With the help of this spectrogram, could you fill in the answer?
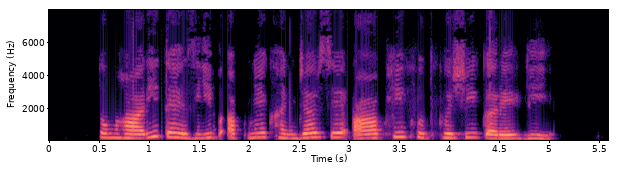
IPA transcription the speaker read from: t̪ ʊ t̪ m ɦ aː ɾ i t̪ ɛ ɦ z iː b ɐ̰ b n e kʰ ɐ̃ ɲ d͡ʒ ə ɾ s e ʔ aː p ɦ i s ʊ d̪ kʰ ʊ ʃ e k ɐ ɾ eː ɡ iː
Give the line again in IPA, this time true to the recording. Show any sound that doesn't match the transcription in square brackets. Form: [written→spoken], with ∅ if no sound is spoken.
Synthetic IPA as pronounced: t̪ ʊ [t̪→∅] m ɦ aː ɾ i t̪ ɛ ɦ z iː b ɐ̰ [b→p] n e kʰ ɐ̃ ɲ d͡ʒ ə ɾ s e ʔ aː p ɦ i [s→x] ʊ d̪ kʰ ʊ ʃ [e→i] k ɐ ɾ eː ɡ iː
